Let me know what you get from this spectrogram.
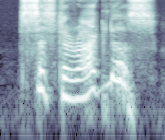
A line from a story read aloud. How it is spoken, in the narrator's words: yelped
